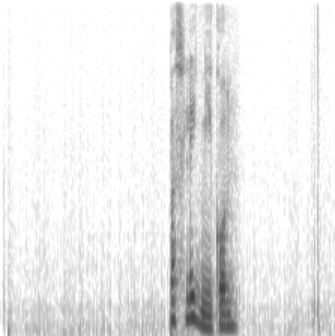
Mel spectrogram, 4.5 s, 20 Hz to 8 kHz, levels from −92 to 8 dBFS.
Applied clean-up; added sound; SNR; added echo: none; none; none; none.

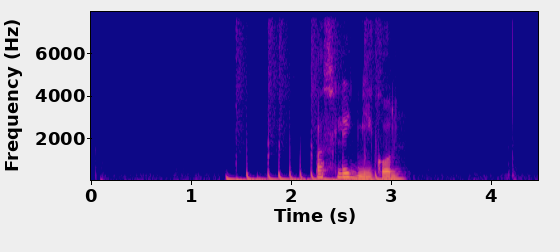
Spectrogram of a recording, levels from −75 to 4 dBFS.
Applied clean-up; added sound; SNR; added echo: none; Drum kit; 1 dB; none.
